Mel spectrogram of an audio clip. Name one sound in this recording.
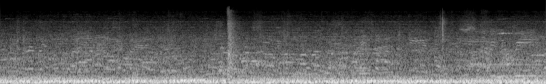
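A busy outdoor crowd chatters in the background.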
